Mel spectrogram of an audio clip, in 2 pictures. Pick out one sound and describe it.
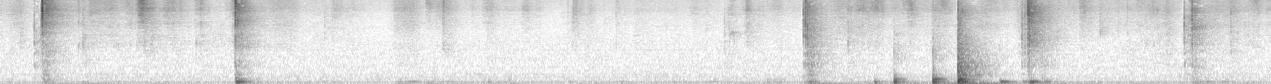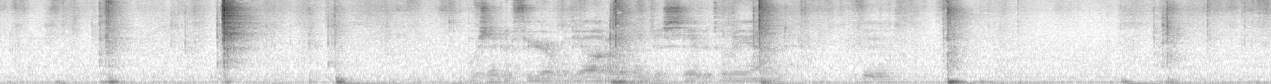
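Trading cards rustle and flick as hands sort through them.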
